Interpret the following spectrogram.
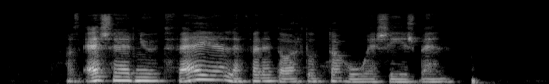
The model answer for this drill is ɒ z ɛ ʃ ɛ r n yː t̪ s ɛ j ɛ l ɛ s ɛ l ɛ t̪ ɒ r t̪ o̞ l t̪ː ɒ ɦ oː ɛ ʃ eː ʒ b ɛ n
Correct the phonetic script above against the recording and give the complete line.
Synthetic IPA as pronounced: ɒ z ɛ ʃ ɛ r ɲ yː t̪ f ɛ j ɛ l ɛ f ɛ l ɛ t̪ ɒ r t̪ o̞ t̪ː ɒ ɦ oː ɛ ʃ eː ʒ b ɛ n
